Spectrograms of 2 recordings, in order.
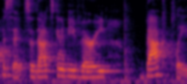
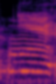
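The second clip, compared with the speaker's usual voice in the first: nasal; 10 semitones higher than usual. Shown as a demonstration. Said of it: "like your nose is plugged up".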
